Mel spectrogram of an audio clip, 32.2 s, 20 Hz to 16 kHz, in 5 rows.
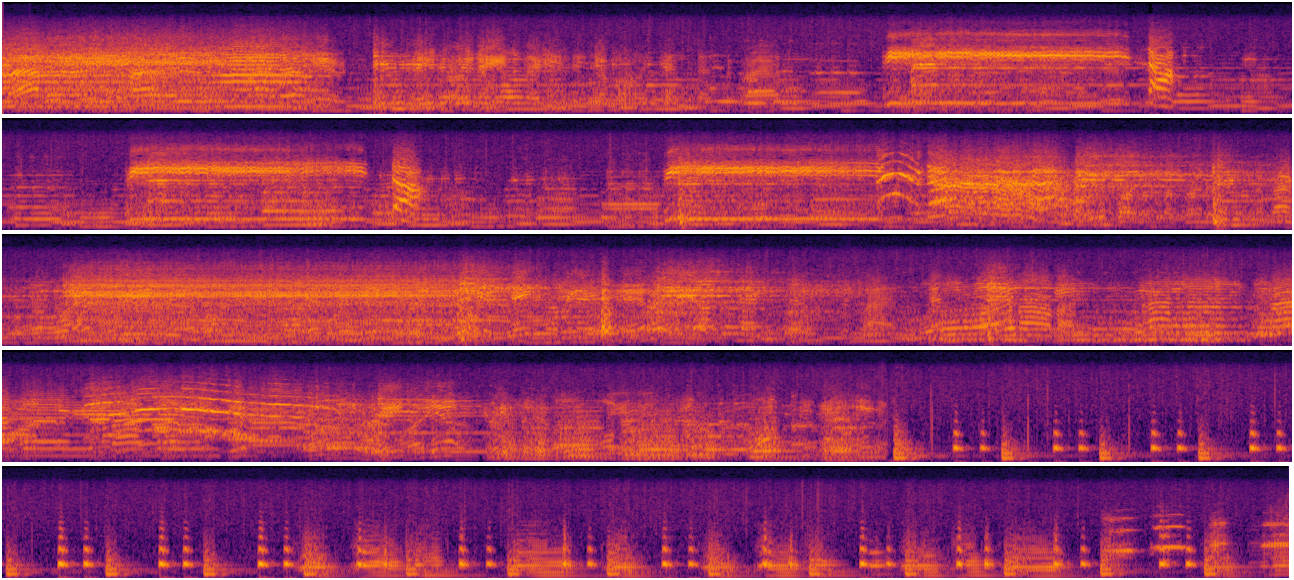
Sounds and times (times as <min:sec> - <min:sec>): Speech: 0:00.0 - 0:06.0, 0:07.1 - 0:08.7, 0:21.2 - 0:23.8
Music: 0:00.0 - 0:32.2.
